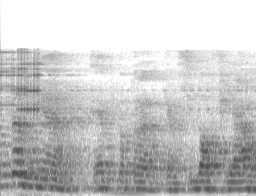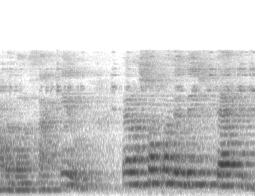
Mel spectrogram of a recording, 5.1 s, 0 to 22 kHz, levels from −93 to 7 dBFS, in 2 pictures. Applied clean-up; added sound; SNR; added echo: none; Coin (dropping); 15 dB; reverberation time 1.1 s.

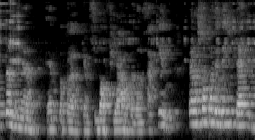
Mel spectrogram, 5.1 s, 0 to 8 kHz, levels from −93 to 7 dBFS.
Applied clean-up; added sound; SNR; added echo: classical method WPE with log-MMSE.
